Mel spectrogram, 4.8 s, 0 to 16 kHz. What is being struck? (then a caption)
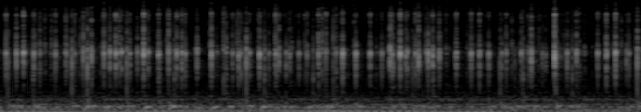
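Mechanical keyboard with plastic keycaps. A small 65% mechanical keyboard with a purple case and white ABS keycaps sits on a desk mat while both hands type continuously with the fingertips. The result is a fast, steady stream of bright, clacky key presses that each stop almost instantly, with a faint low thud underneath.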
